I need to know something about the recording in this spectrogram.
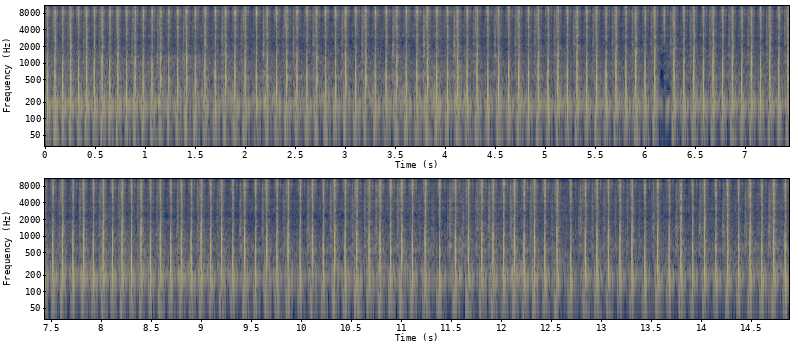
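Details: Tow-behind five-foot-deck mower with its own engine, struggling: rapid sharp popping over a rough-running single, exhaust spitting back through the carburetor while it still runs; both valves found loose, one locking nut loose. Carburetor backfire.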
